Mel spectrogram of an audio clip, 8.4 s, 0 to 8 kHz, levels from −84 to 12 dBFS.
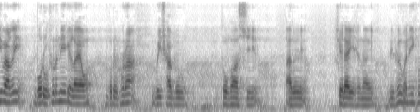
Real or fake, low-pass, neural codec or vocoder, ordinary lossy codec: fake; 7.2 kHz; codec, 16 kHz, 1 kbps, FunCodec, trained on Chinese and English, 50 frames a second; none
